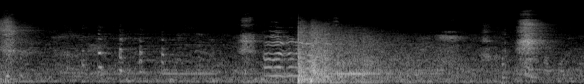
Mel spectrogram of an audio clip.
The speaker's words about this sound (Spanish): Sí, podemos esperar 5 minutos, ¿no? En que pasen los cohetes.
